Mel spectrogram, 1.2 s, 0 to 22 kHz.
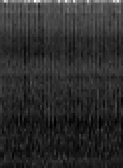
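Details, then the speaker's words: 2014 Chevrolet Captiva diesel with low power, long cranking and white smoke: uneven stumbling clatter at idle, misfiring; excessive injector back leak suspected, highest on injector number one. "2014 R captiva engine low power tlong cranking din si Tingan natin yung back niya k sa Ner yung mas malakas long cranking din white smoke"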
